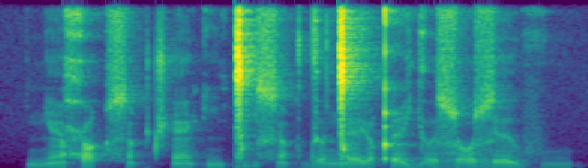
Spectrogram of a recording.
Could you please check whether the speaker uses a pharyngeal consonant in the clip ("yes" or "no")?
yes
